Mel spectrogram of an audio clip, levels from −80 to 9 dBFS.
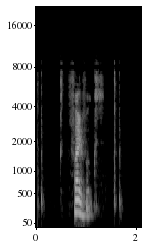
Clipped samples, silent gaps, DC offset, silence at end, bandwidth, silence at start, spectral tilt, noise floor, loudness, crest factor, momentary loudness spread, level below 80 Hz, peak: under 0.1%; none; under 0.1%; 0.4 s; 9.4 kHz; 0.1 s; -3.5 dB/octave; -51 dBFS; -24 LUFS; 22 dB; 19 LU; -74 dBFS; -6 dBFS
